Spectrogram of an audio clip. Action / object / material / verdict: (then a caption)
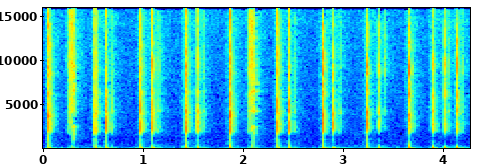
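tap / plastic camera lens cap / plastic / none. A small, hollow black plastic camera lens cap is held between the fingers and tapped with fingertips and short nails in a rhythmic pattern. Twenty sharp, dry clicks sound in a loose, uneven groove, each pairing a dull low knock with a bright, crisp tick and dying away almost instantly.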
